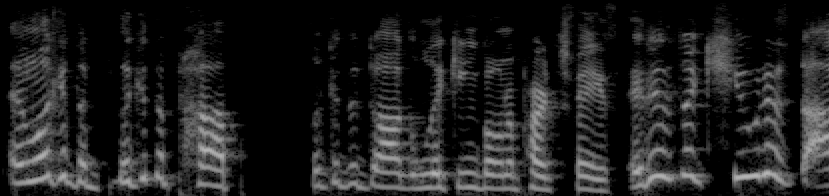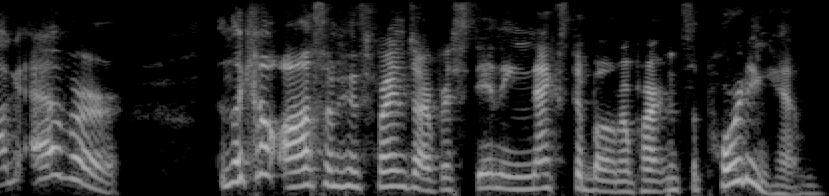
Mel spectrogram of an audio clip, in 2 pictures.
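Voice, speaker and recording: A woman hosting a children's story time, reading a picture book aloud expressively and talking directly to young listeners with exclamations. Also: medium pitch.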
